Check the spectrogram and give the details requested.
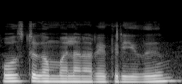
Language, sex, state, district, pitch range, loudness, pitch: Tamil, male, Tamil Nadu, Kanyakumari, 125-145 Hz, -14 LUFS, 130 Hz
